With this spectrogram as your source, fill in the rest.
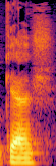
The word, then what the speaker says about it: cache: सी एच ई इज कैश सी एस एच is also कैश दोनों words का pronunciation same है लेकिन spelling और मीनिंग्स डिफरेंट है अलग है ऐसे वर्ड्स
